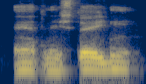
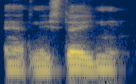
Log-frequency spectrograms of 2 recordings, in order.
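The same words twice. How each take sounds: The two takes are said the same way.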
